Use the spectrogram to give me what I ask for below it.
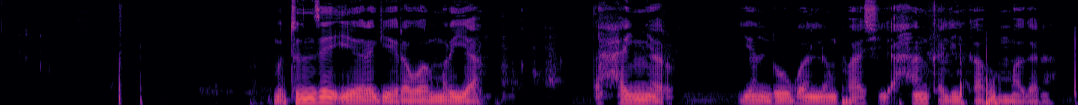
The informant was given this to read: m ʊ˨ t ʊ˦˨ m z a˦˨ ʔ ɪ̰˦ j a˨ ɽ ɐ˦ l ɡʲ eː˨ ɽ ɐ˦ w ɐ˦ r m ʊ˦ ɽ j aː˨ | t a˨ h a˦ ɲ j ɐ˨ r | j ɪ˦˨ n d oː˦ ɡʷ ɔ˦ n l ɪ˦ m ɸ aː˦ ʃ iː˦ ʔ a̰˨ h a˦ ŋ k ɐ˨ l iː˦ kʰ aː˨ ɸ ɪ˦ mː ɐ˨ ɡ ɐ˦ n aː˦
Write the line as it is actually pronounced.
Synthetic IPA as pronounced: m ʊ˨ t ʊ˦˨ m z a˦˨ ʔ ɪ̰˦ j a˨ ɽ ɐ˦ ɡʲ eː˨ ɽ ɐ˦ w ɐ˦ r m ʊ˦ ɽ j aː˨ | t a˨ h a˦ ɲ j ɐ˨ r | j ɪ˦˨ n d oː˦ ɡʷ ɔ˦ n l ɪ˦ m ɸ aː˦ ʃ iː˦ ʔ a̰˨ h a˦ ŋ k ɐ˨ l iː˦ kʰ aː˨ ɸ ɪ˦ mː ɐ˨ ɡ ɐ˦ n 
